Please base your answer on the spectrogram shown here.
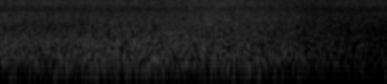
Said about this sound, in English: Feel the energy of the waves flowing to you.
